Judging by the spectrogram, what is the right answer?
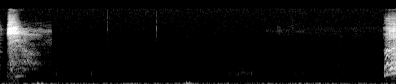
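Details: Adult with a summer cold, attributed to cold office air-conditioning after going out with wet hair, sneezing repeatedly: two sharp, hissing sneeze bursts separated by several seconds of near silence in a quiet room.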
